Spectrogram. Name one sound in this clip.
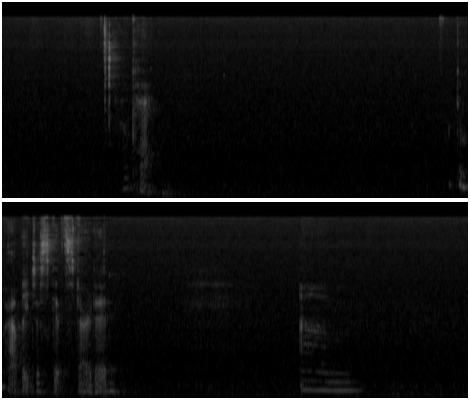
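A woman speaks softly and close by, in short bursts with pauses.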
